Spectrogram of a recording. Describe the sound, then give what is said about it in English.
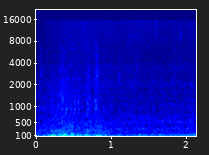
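A pickup truck rolls up and parks on a dirt road on the Fort Mojave Reservation, by a river, to visit a pump that takes water from the river to central pivot irrigators; its engine a deep, steady rumble, briefly louder at first before settling into a low idle-like drone. “Back on the Fort Mojave Reservation, Williams parks his truck on the dirt road to visit the pump that takes water from the river to large central pivot irrigators.”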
